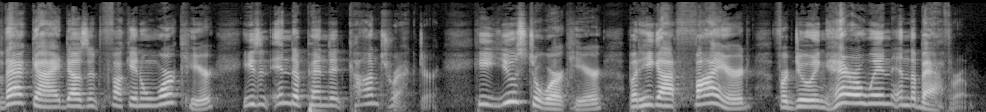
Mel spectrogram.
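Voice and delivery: high, loud, slow revelation; emphatic boss. Retold or imitated. Boss revealing the tattooist is no employee, loudly emphatic.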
